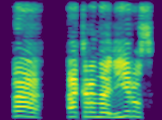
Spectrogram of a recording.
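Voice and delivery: high-pitched startled query; bewildered old woman. A narrator's reading. Old woman asking the stranger about the virus, bewildered.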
